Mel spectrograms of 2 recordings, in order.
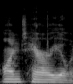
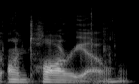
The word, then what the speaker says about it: Ontario: and those are now Ontario and Quebec. It is really funny when I I see Americans pronounce it as Entario.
